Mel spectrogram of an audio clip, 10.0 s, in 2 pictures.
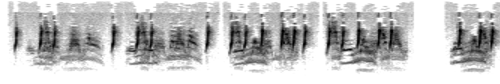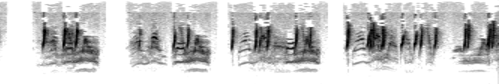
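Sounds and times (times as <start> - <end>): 
quail: 0.1 - 9.9.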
